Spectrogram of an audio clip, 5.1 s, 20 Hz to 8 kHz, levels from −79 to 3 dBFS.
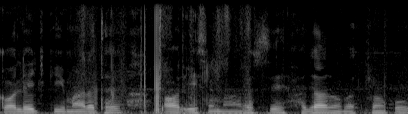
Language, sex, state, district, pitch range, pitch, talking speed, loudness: Hindi, male, Bihar, Madhepura, 120-130 Hz, 125 Hz, 140 wpm, -35 LUFS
